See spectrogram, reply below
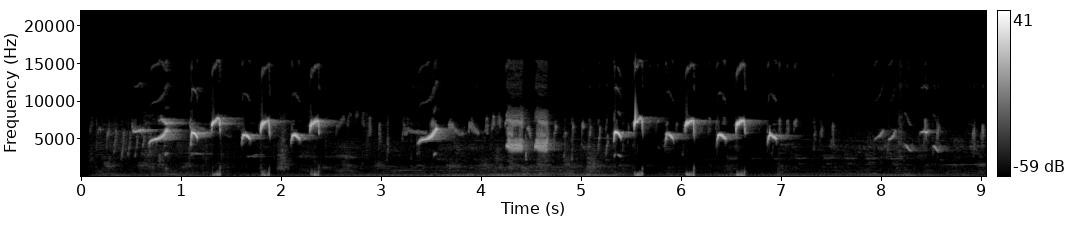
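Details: Male orange-headed thrush singing vigorously on meeting a female: rapid series of high, sharply rising chirped notes, about two per second, in bursts with brief pauses, punctuated by low dry clicks.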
